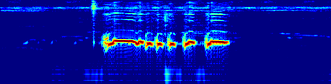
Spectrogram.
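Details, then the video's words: Single kung-style phrase from a local zebra dove: about half a second of quick, pulsing, bubbling coos at a steady mid pitch, preceded by a soft click, otherwise quiet. "Perkutut Lokal Suara Kung"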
